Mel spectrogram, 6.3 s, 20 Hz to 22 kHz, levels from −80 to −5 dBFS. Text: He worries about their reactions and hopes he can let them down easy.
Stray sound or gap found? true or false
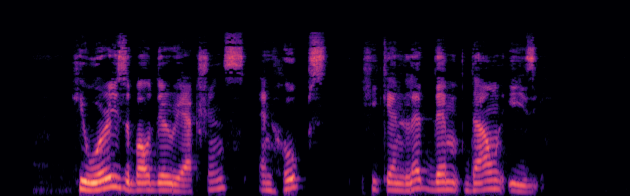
false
